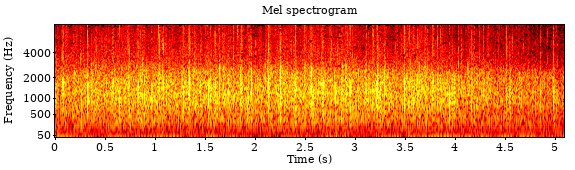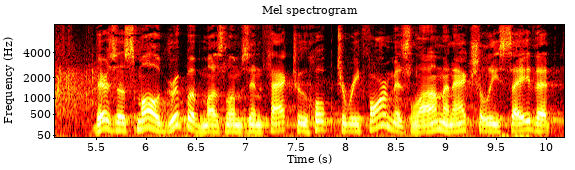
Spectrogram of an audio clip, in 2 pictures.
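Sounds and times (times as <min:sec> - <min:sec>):
audience clapping: 0:00.0 - 0:05.8
speech: 0:05.5 - 0:10.1.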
